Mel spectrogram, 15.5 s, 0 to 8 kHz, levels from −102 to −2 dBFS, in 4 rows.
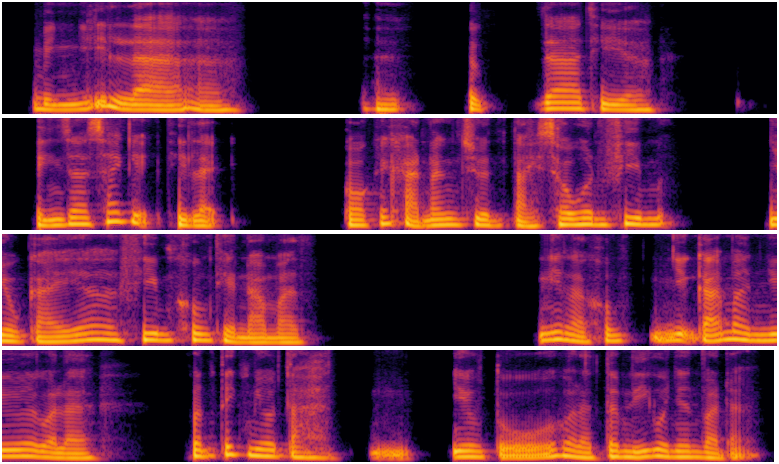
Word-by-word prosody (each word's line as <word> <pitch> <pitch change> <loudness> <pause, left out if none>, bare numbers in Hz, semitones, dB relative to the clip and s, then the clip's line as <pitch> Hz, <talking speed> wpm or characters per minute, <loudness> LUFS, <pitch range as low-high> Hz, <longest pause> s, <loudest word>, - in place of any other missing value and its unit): Mình 130 -3 0
nghĩ 150 - +1
là, 130 - +1 0.8
ừ, 135 -1 0 0.3
thực - - +1 0.3
ra 160 0 +1
thì, 140 -4 +1
ờ, 125 0 -1 0.8
tính 140 0 +2
ra 170 0 +3
sách 235 +5 +2
ấy - - -2
thì 150 - +6
lại 130 - +1 0.6
có 145 -1 +3
cái 180 +6 -1
khả - - +1
năng 150 +3 +2
truyền 150 -4 +1
tải 130 -4 -1
sâu 155 +4 +4
hơn 160 -1 +3
phim 160 -1 +1
ấy, - - -13 0.5
nhiều 145 -3 +3
cái, 130 +2 +1
ờ, 175 +1 +2
phim 170 -1 +1
không 170 0 0
thể 160 -3 0
nào 115 0 +1
mà 115 0 0 1.2
Nghĩa 180 +3 +2
là 145 -6 +1
không 150 +4 -2
những 165 - 0
cái 150 +3 +2
mà 190 -2 +3
như, 165 +1 +2
gọi 140 -4 +1
là, 120 -1 0 0.5
phân 170 0 +2
tích 210 +1 0
miêu 175 -3 +4
tả, 135 -5 -2 0.2
ừm, - - -4 0.2
yếu 150 0 +3
tố, 65 - +2
gọi 175 - +3
là, 130 - +2
tâm 155 -2 +3
lý 145 +2 +3
của 170 - +2
nhân 150 -1 +2
vật 130 -3 0
á. - - -3
150 Hz, 215 wpm, -23 LUFS, 130-165 Hz, 1.2 s, thì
